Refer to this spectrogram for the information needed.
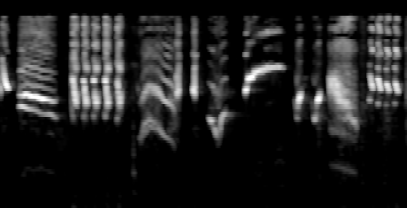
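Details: Asian pied starling song from a training mix blended with Nias myna and hybrid starling song, varied and energetic: rising and falling whistles, harsh buzzy notes and quick repeated chirps run together with hardly a gap.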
